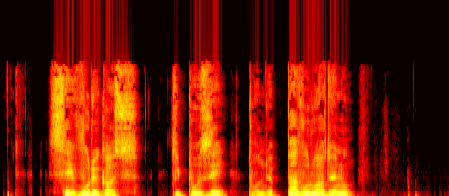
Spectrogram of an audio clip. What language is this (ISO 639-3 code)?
fra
